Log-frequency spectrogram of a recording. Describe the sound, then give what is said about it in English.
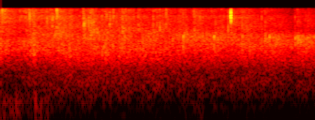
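An audience claps steadily for about three seconds, a dense, even patter of many hands at moderate loudness with no voices over it. “Clap for this.”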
